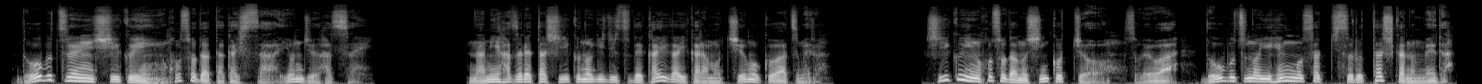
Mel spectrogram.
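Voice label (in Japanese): ドキュメンタリー, ボイスサンプル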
